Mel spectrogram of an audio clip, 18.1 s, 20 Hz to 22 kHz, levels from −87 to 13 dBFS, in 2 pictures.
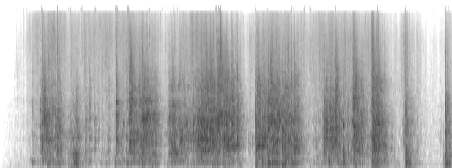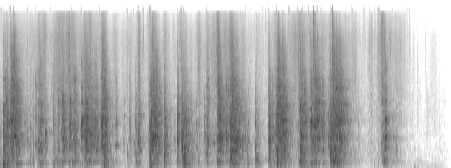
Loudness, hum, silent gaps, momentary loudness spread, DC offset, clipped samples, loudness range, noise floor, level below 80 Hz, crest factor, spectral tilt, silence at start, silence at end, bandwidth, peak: -20 LUFS; none; none; 14 LU; under 0.1%; under 0.1%; 4 LU; -63 dBFS; -54 dBFS; 18 dB; -2.5 dB/octave; 0.65 s; 1 s; 18 kHz; -4 dBFS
